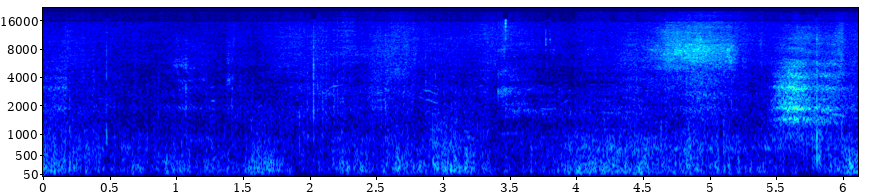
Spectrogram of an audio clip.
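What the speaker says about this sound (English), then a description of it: "It was too windy, therefore it's quite risky to do that." Strong Arctic wind in northern Norway buffets the microphone with a continuous, rumbling roar that surges and eases in gusts, with faint hissy bursts near the end.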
